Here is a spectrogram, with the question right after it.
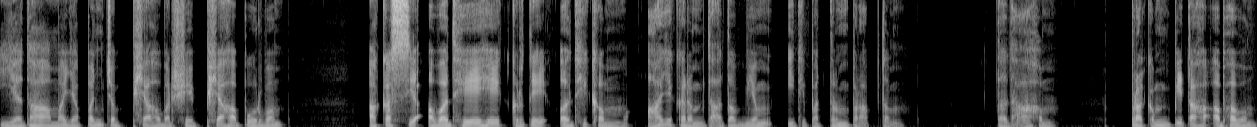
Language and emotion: Sanskrit, fearful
